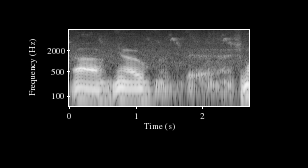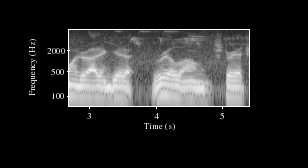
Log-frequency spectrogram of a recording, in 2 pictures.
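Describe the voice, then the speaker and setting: A man in his fifties with an Appalachian accent, talking like a plain-spoken biker with rough folksy grammar as he answers interview questions about his life. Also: sits low, fairly even intonation, takes it slowly, mellow, highs cut off. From West Virginia. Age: 50s. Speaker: interview guest, former biker gang associate. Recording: clear outdoor ambient noise.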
